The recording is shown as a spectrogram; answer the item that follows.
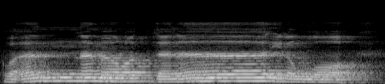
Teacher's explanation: جیسے انما تدعوننی، یہ نی پہ مد منفصل پڑی تھی، ابھی نا پہ مد منفصل ہے. وَأَنَّ مَرَدَّنَا إِلَى اللَّهِ، نا کو چار حرکات لمبا کیا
